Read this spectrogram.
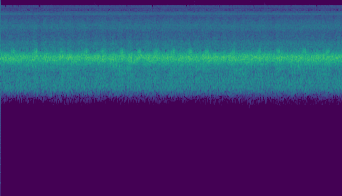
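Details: Frogs calling at night in a moonlit countryside rice field whose water has not yet been planted: a dense, unbroken chorus of fast, pulsing high croaks merging into one steady trill, with no other sounds.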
